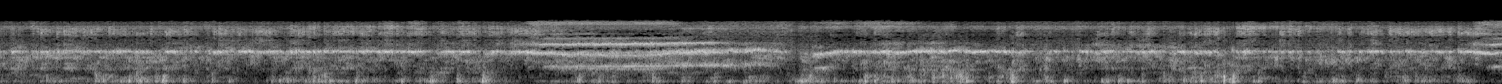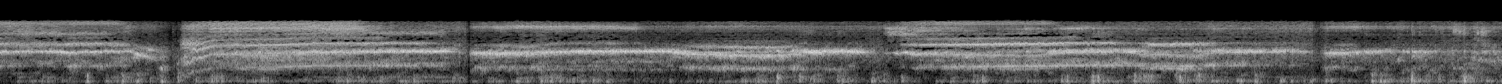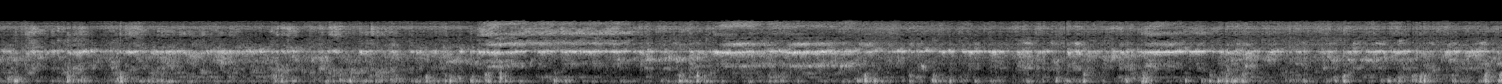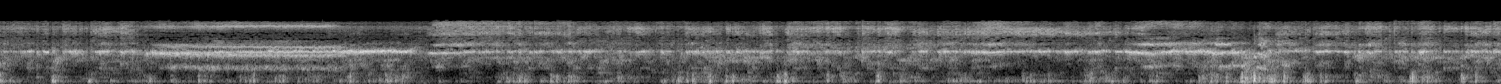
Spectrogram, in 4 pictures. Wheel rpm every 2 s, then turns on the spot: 230, 230, 230, 220, 230, 230, 240, 230, 160, 220, 220, 220, 210, 220, 230, 230, 230, 230, 230, 230, 230, 230, 230, 220, 220, 230, 230, 230, 230, 230.
none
